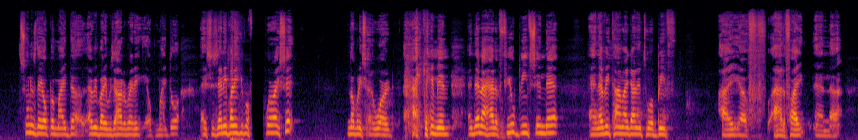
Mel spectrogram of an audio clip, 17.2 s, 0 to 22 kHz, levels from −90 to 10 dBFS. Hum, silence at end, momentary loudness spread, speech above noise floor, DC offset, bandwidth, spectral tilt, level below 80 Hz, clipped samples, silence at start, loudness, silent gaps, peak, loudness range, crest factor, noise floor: none; 0.35 s; 14 LU; 41 dB; under 0.1%; 16.5 kHz; -5 dB/octave; -50 dBFS; under 0.1%; 0.4 s; -19 LUFS; 5.11-5.26 s; -2 dBFS; 4 LU; 18 dB; -60 dBFS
